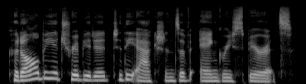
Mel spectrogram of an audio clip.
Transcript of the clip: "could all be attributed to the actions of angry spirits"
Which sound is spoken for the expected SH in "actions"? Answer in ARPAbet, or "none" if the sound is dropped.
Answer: SH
